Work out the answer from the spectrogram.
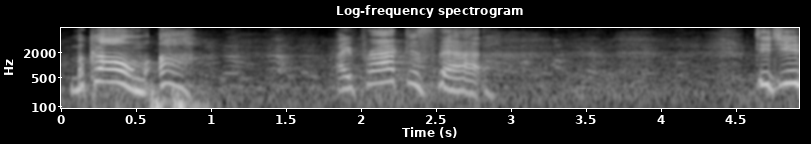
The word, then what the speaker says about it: Macomb: Macomb County, Macomb, am I saying it right? Macomb, I practiced that.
